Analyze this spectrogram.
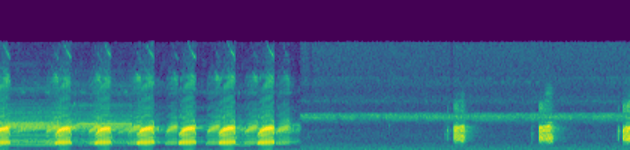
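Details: Frog gives a quick run of harmonic, buzzy croaks for about four seconds, then the sound shifts to a hissing background with a few sparse, higher, raspy calls and a steady high tone.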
